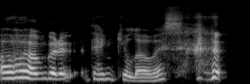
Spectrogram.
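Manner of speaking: high, tearful crying voice. Speaking to the audience and thanking a supporter, crying. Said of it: "because I'm crying".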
